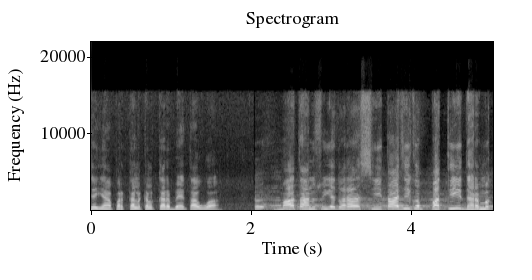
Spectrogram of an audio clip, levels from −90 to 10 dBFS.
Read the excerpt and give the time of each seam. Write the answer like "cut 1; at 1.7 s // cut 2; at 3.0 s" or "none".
cut 1; at 2.0 s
